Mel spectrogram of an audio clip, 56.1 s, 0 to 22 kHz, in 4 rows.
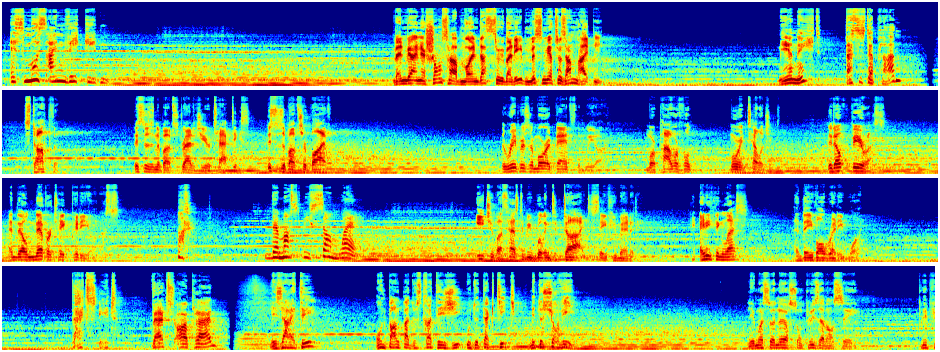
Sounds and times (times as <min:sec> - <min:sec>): Conversation: 0:00.0 - 0:56.1
Music: 0:00.0 - 0:56.1
Narration, monologue: 0:00.0 - 0:56.1
Male speech, man speaking: 0:05.8 - 0:09.2, 0:11.6 - 0:13.5, 0:14.4 - 0:15.0, 0:16.0 - 0:19.0, 0:21.5 - 0:25.7, 0:26.4 - 0:27.3, 0:28.2 - 0:29.8, 0:35.2 - 0:37.7, 0:38.4 - 0:39.3, 0:39.9 - 0:41.1, 0:43.2 - 0:45.5, 0:46.1 - 0:46.9, 0:47.7 - 0:50.8, 0:53.3 - 0:55.0, 0:55.9 - 0:56.1.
